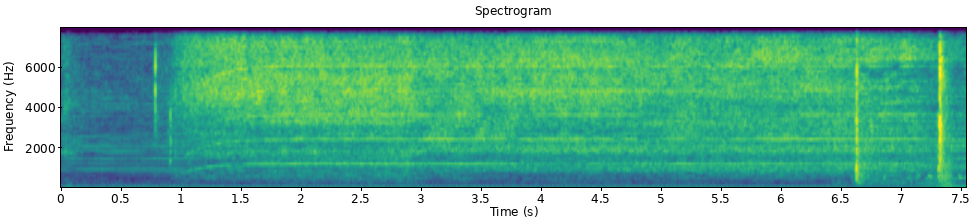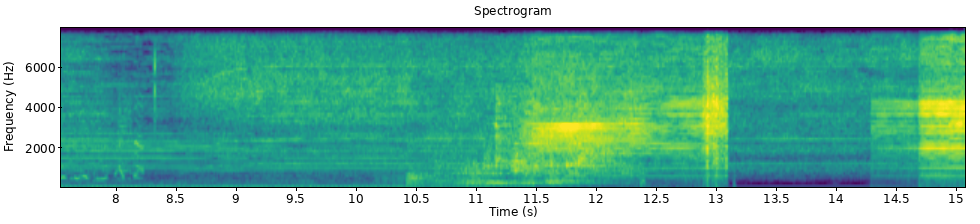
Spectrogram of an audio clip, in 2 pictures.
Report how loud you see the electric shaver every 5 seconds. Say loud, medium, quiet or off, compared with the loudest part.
quiet, quiet, loud.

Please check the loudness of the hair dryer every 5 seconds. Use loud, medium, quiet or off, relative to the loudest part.
loud, loud, medium.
